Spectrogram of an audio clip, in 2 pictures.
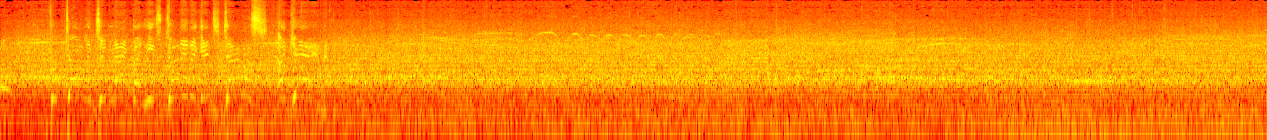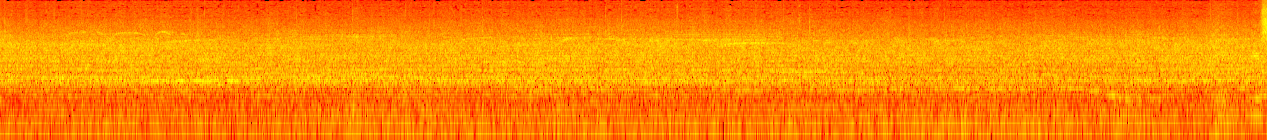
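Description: Home stadium crowd cheering and singing after a goal: a steady wash of many voices with faint wavering sung pitches. A run of sharp claps or cracks stands out in the first few seconds.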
